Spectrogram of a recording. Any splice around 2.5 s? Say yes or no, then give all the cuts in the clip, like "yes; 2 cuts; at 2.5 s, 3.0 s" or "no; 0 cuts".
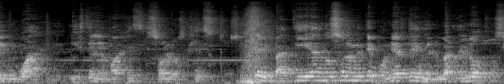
yes; 1 cut; at 2.5 s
